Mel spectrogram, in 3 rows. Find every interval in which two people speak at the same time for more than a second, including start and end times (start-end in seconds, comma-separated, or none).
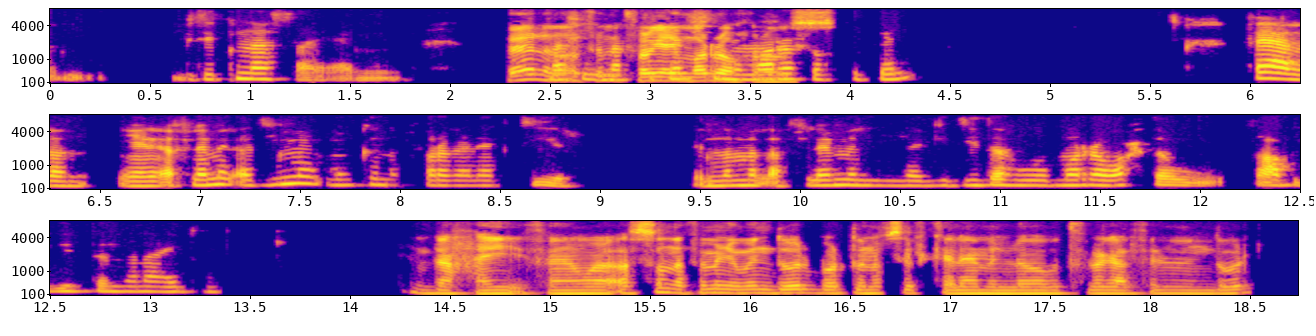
2.5-4.0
